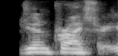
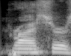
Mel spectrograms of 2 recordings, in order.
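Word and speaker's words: Preisser: Did you say her name Pricer? – June Pricer, yeah. – Pricer is how you say that name.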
